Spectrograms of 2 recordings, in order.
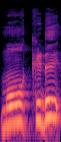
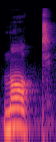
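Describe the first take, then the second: First: The word ends with a d sound. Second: The word ends with a t sound. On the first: The speaker calls it wrong. "മോക്ക്ഡ് എന്ന് പറയരുത്" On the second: The speaker calls it right. "അവസാനം ട് സൗണ്ടാണ് വരുന്നത്"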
